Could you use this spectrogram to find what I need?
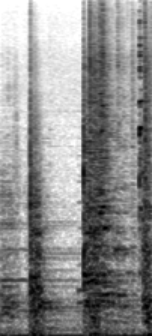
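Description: A ceramic dish scrapes onto a metal rack.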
